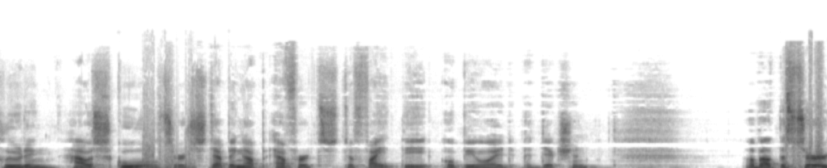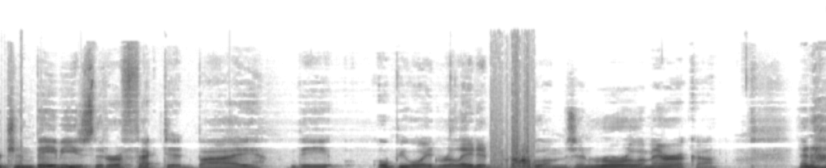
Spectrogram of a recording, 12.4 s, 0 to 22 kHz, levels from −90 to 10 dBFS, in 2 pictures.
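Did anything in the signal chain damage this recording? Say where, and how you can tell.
Yes: three irregular bursts of scratchy crackle, at 1.07 to 1.47 s before "up efforts to fight", 5.89 to 6.37 s after "about the", and 9.88 to 10.21 s after "affected by the opioid". This is loose connector crackle in the analogue wiring, where a worn contact intermittently breaks the signal.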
